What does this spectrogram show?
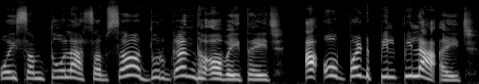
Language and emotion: Maithili, disgusted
